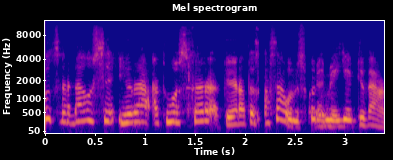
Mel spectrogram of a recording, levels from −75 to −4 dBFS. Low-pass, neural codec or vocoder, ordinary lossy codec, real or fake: 10.8 kHz; codec, 44.1 kHz, 1.7 kbps, Pupu-Codec; Opus, 32 kbps; fake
